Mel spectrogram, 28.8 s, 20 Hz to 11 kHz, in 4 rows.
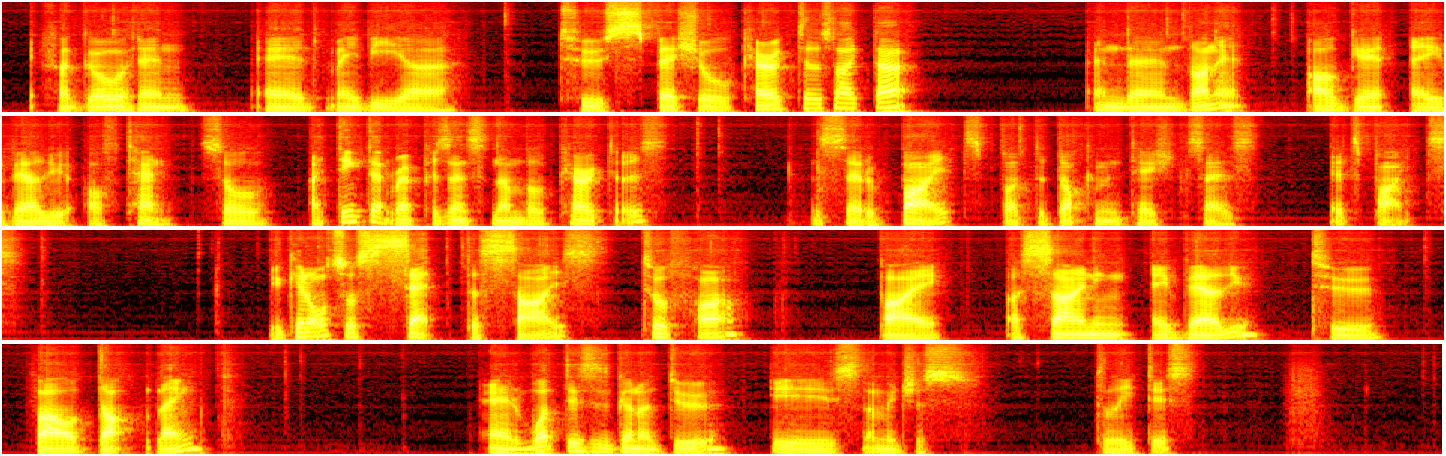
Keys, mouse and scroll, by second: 2.5 &, 3.1 *, 4.0 ctrl+s, 5.8 click, 6.6 F5, 10.7 click, 12.9-14.6 scroll down 2, 14.6 click, 15.7 ctrl+c, 16.0 click, 16.6 shift+click, 17.3 shift+Right, 18.0 ctrl+v, 18.7 click, 23.6 ctrl+s, 25.7 click, 26.4 Home, 26.5 End, 27.1 Delete, 28.7 click.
